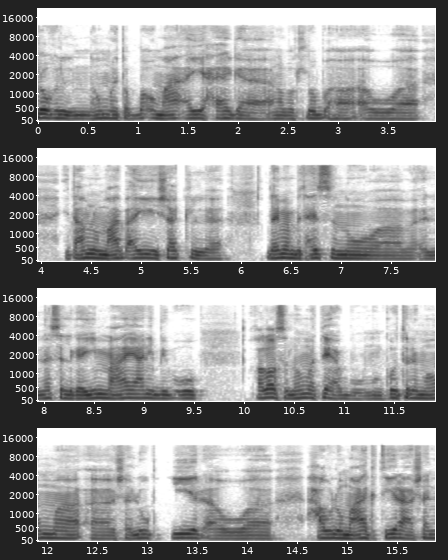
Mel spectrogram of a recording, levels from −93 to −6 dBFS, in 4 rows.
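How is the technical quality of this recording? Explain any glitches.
No glitches or technical faults can be heard anywhere.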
